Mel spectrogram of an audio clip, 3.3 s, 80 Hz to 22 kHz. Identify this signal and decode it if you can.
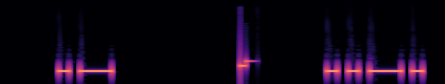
Morse code, heard as a keyed tone, about 15 wpm, 700 Hz. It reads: A F
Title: Single Letters - Rapid-Fire 15wpm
